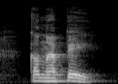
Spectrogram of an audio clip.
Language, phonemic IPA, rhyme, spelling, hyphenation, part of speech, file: Dutch, /ˌkaː.naːˈpeː/, -eː, canapé, ca‧na‧pé, noun, Nl-canapé.ogg
- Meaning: 1. canapé (food) 2. canapé (furniture)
